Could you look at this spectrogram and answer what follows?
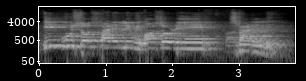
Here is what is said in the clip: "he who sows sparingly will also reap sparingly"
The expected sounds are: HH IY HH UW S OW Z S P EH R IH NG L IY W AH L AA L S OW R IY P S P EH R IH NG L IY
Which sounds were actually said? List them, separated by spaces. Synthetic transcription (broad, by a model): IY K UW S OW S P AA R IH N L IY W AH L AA S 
